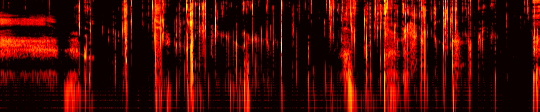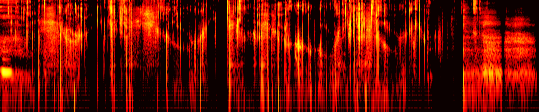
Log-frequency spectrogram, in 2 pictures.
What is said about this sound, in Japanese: お兄さんのお耳、舐めさせていただきますわね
